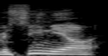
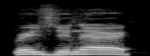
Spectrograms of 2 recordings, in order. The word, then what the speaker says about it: Rosenior: I was told the right pronunciation is not Rosenior. It's Liam Rosenior.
